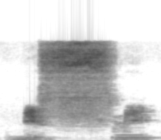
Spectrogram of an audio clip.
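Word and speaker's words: بسم الله: baca dulu ya bismillahirrohmanirohim pertama dikata bismillah kasrah sempurnakan menurunkan rahangnya di kemudian huruf ba ini kuat ya tidak alir nafas membacanya jelas kan Bi kemudian setelahnya huruf Sin Nah di sini Sin alir nafasnya alir suaranya kemudian hadirkan desis tajamnya bis ya bismillah tidak boleh disemi tidak memantul ya tapi alirkan Bismi kemudian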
